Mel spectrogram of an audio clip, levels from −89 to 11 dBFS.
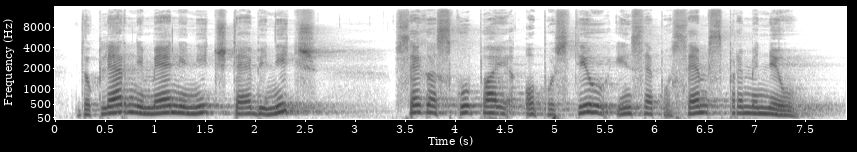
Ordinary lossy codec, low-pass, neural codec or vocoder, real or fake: none; 14.4 kHz; vocoder, 44.1 kHz, 128 mel bands every 512 samples, BigVGAN v2; fake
